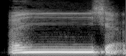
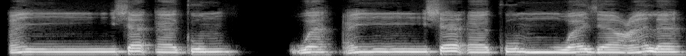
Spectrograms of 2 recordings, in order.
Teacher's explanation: Cara menyamarkannya adalah dengan meletakkan lidah kita pada posisi huruf shin. Ainsya, pada makhraj huruf shin itu, yaitu pertengahan lidah diangkat bertemu dengan langit-langit. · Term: ikhfa haqiqi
